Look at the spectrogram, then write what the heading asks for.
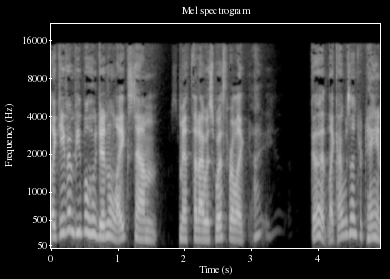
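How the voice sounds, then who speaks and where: In a very clean recording with a silent background, a woman with a western Canadian accent talks at a fairly quick pace and medium pitch, her pitch swinging very widely. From western Canada, Fraser Valley. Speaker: country radio host. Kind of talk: casual chat. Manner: energetic, animated.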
